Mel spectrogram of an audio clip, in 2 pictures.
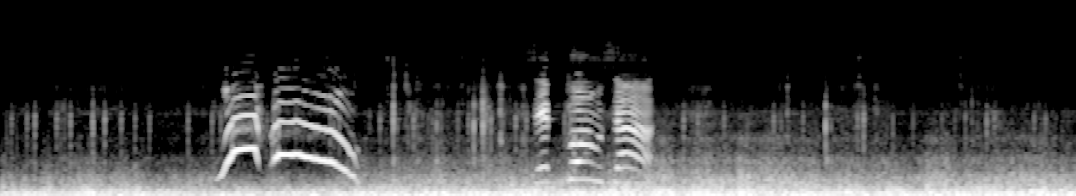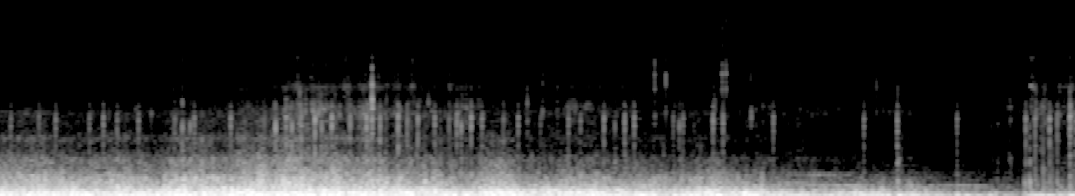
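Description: Wind rumbles loudly across the microphone.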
